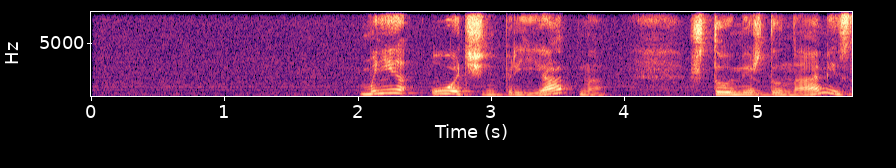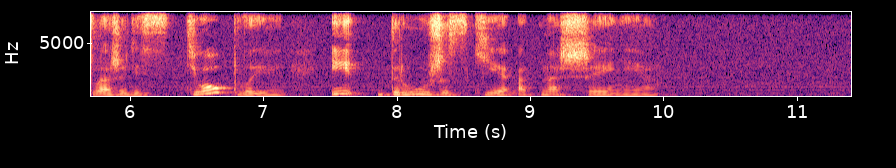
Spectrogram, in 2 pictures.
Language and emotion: Russian, positive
